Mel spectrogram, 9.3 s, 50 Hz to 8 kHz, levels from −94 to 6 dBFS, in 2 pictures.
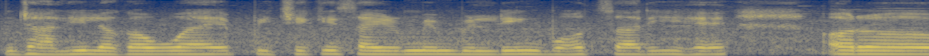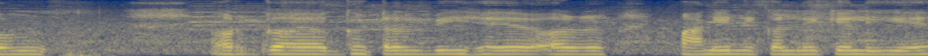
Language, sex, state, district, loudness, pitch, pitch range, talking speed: Hindi, female, Maharashtra, Mumbai Suburban, -16 LUFS, 175 Hz, 175-180 Hz, 150 wpm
